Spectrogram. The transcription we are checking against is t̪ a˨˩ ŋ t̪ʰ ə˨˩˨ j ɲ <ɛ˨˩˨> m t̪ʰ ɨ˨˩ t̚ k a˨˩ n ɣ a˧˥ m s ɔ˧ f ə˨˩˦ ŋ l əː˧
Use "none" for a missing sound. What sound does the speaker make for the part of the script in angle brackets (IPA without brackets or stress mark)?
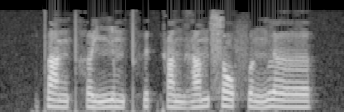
ə˨˩˨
